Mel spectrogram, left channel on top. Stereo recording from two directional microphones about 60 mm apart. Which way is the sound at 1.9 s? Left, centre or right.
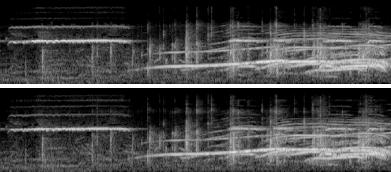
Centre.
